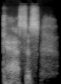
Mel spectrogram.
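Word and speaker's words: Casas: One thing I love about Cassis, and I wish it was just Cassis. I wish we could all just agree it's pronounced Cassis.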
